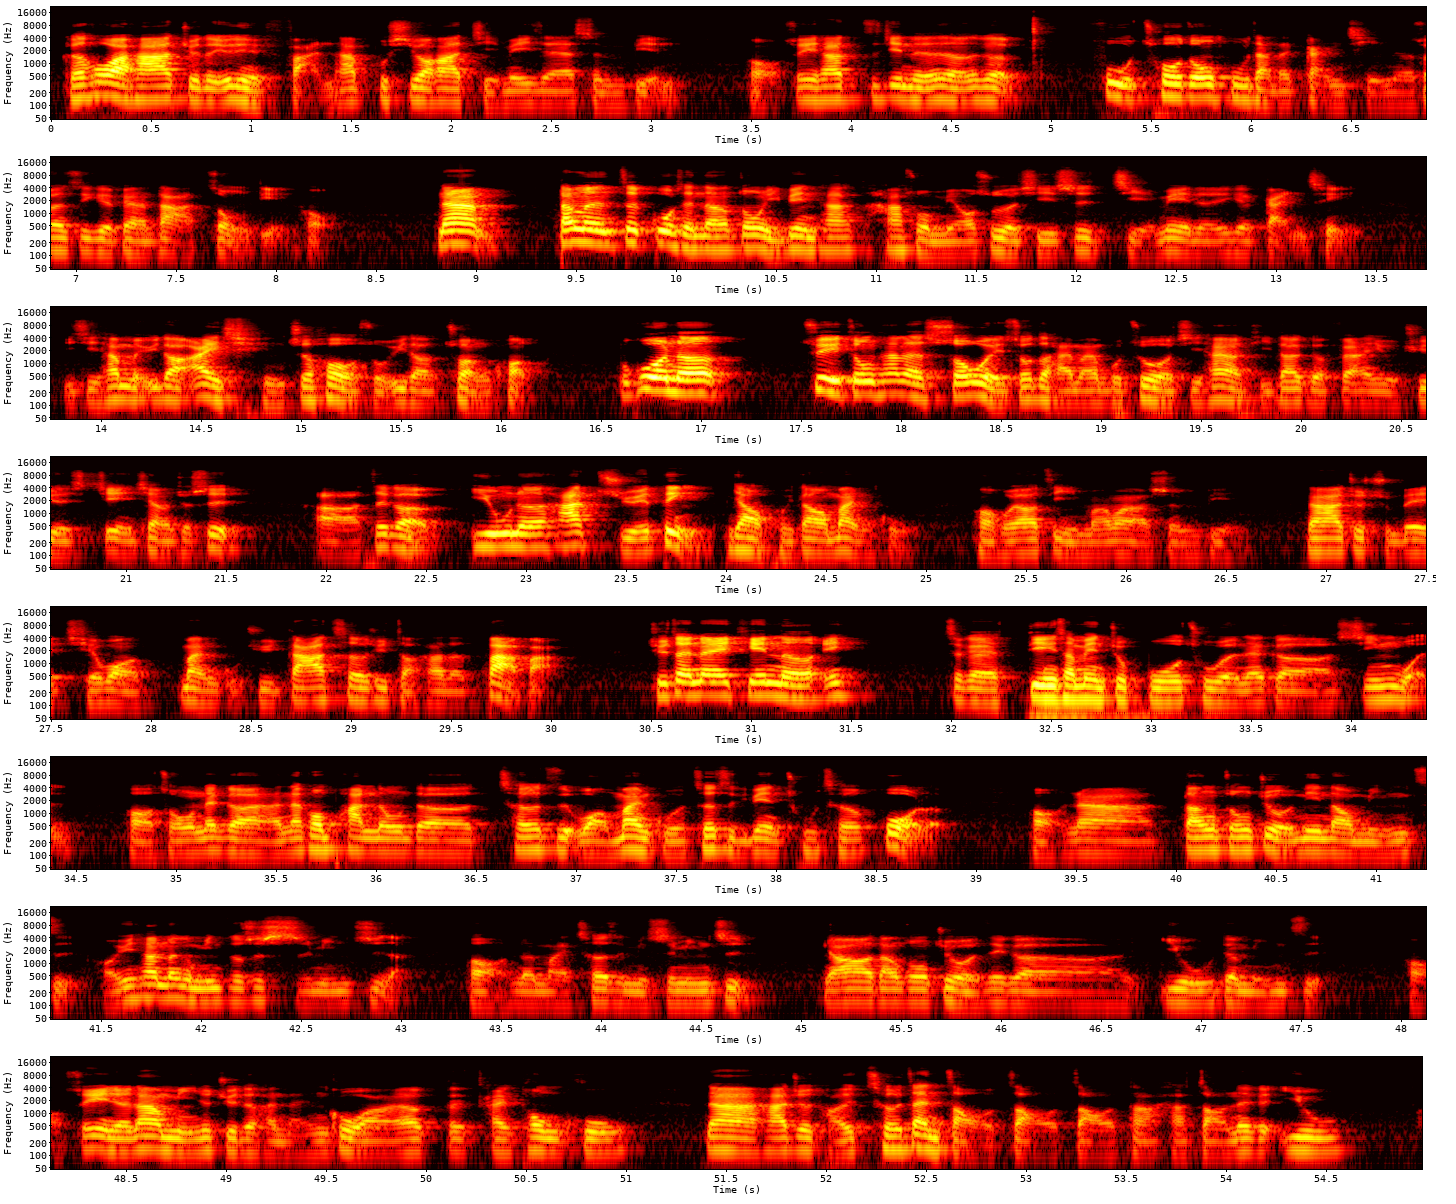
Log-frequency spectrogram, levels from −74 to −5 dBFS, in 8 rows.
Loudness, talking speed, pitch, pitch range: -25 LUFS, 320 characters per minute, 125 Hz, 110-135 Hz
